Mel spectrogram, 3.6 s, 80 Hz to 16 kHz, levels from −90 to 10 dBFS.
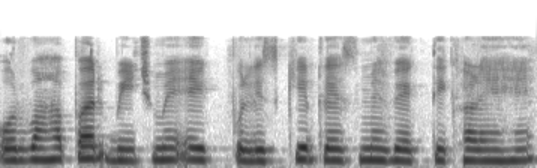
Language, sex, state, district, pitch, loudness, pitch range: Hindi, female, Chhattisgarh, Sukma, 210 Hz, -18 LUFS, 200-215 Hz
